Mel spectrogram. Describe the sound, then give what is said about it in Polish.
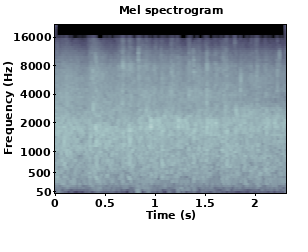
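Applause from an audience welcoming a newly married couple, many hands clapping in a dense, even wash of sound throughout. “Wielkie brawa.”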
